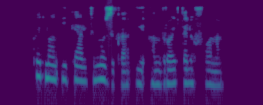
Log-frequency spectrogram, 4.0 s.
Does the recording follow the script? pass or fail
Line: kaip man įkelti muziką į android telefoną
pass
